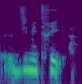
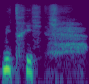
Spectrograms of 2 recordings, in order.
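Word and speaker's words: Dmitri: sur le chimiste russe Dimitri alors c'est plutôt Mitry je vais essayer de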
